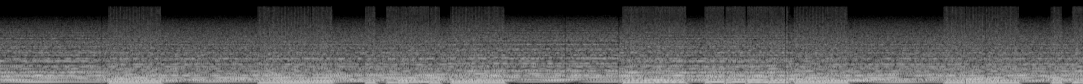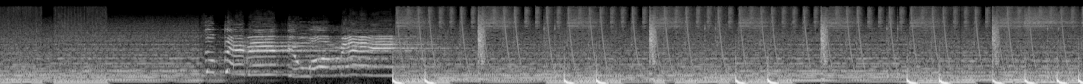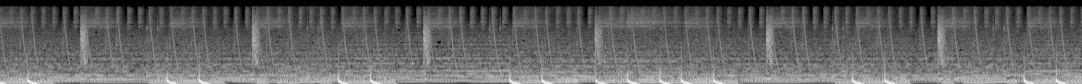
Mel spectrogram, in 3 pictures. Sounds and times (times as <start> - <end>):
Singing: 12.8 - 32.4.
